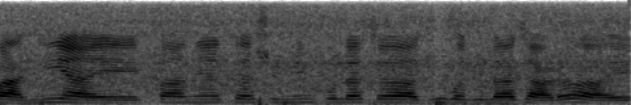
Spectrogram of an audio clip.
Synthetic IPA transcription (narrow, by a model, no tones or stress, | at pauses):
paɽiːaɦepaɽjat͡ɕjaɕʋimiŋpulat͡ɕjaəd͡zuːbəd̪ʱulad͡zʱaɽəaɦe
